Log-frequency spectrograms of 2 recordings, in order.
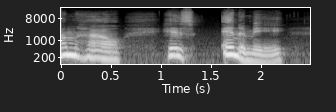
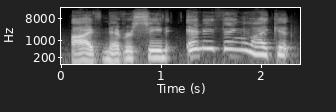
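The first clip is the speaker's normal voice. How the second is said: much higher, admiring lady's voice; 10 semitones higher than usual. Acted. A lady on the street praising Lyle's manners. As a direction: coo it in admiration. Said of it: "answered another".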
